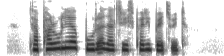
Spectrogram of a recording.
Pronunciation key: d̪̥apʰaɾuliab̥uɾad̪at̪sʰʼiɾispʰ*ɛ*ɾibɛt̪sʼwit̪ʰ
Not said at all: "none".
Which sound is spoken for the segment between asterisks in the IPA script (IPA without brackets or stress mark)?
ɛ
